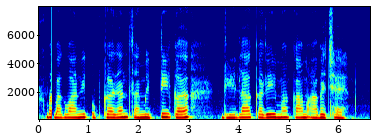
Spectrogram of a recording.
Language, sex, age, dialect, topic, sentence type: Maithili, female, 56-60, Angika, agriculture, statement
